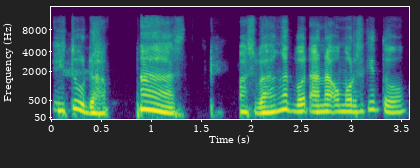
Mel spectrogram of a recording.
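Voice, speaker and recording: A man's voice: high-pitched, expressive, normal speed, a little mellow, no room sound. A man speaking on parenting in a casual, explanatory way, dropping frequent fillers and acting out little dialogues. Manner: explains with many "gitu" fillers, acts out phone dialogues.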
